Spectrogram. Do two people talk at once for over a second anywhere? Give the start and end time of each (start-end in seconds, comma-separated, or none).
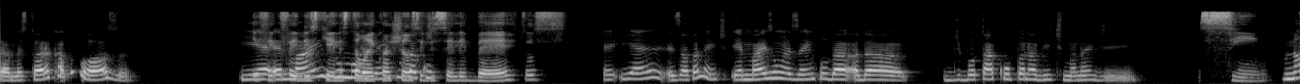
2.5-4.4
